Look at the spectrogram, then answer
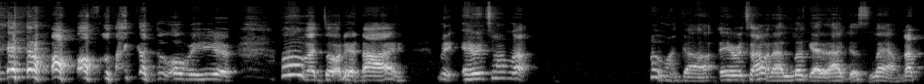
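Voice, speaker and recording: Gravelly older woman hosting a chatty livestream. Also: mid-range voice, a bit bright. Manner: chatty, laughs often, repeats phrases. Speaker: livestream host. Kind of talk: casual live chat reading viewer comments.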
